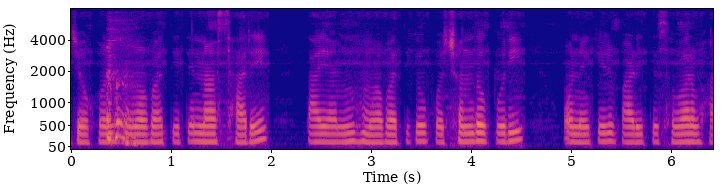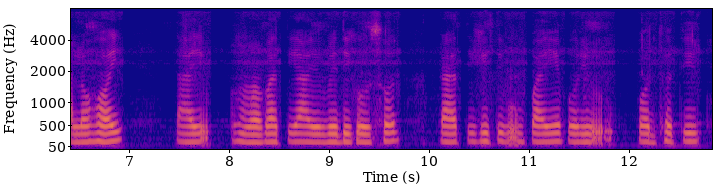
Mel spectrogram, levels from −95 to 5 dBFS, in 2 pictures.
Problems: constant background noise, background conversations at intervals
